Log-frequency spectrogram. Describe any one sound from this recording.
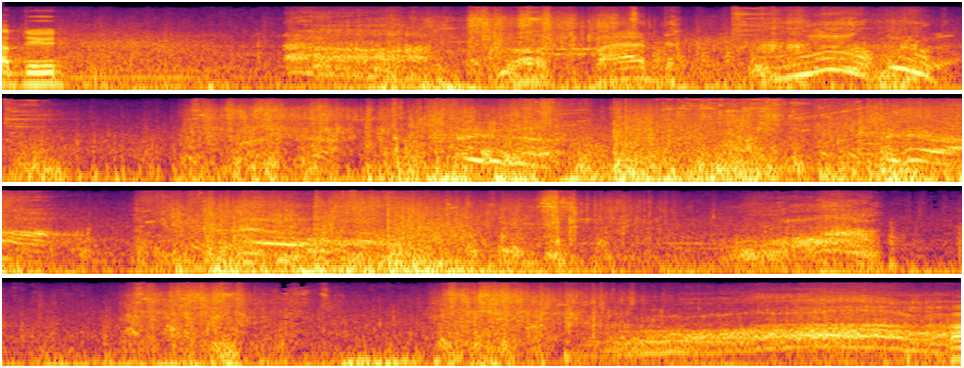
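Blows thud and crack in quick succession.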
